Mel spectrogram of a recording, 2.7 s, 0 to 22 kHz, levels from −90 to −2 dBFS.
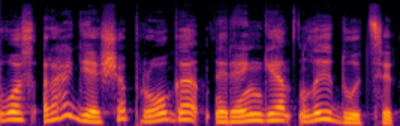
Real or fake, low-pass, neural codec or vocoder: fake; 19.8 kHz; vocoder, 44.1 kHz, 128 mel bands, Pupu-Vocoder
